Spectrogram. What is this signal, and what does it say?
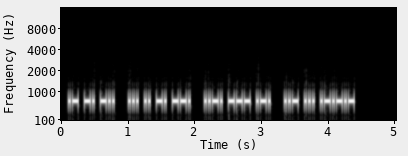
Morse code, heard as a keyed tone, about 40 wpm, 700 Hz. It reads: AND SING FOR US.
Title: Sentences from Top 1000 Words - Review Part 2 - 40wpm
